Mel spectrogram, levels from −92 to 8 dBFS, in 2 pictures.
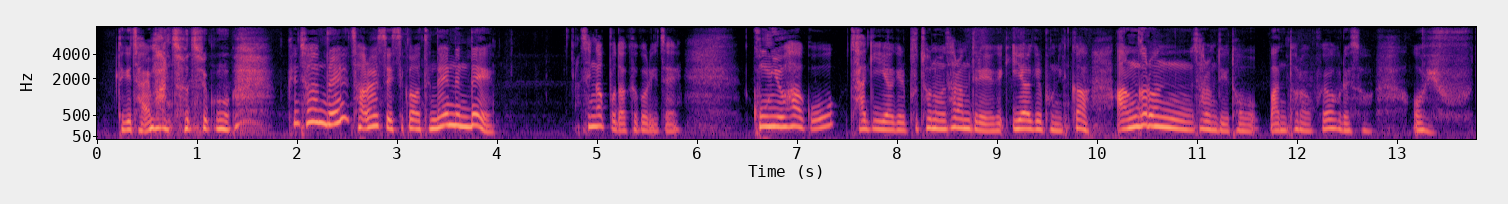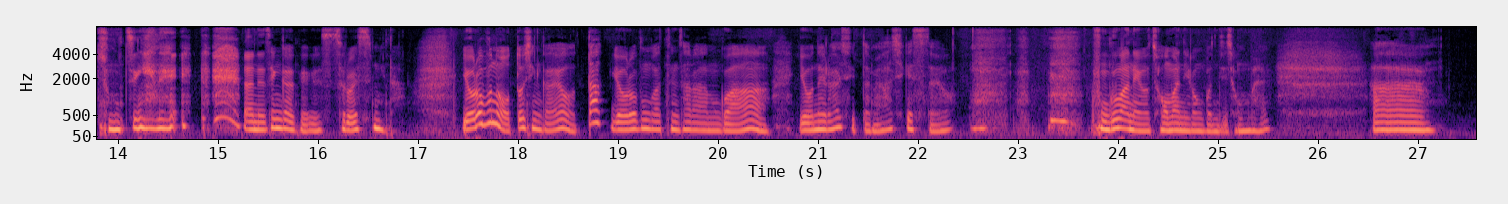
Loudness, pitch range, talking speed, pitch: -22 LUFS, 150-205 Hz, 295 characters per minute, 175 Hz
